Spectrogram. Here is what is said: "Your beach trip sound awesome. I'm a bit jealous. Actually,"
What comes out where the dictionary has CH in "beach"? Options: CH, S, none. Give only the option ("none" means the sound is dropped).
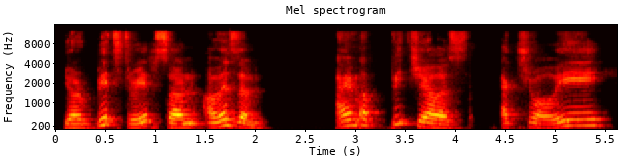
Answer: S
